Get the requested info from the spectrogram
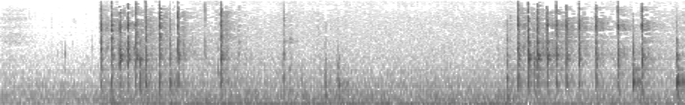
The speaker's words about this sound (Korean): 이 소리. 일부에 나가는 노래 중에, 아, 오르골 소리가 나는구나. 예. 오르골 태엽 감고 오르골 소리가 나니까 그래도 음악 소리에 묻혀서 예, 여러분들 잘 찾으셔야 되겠습니다.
